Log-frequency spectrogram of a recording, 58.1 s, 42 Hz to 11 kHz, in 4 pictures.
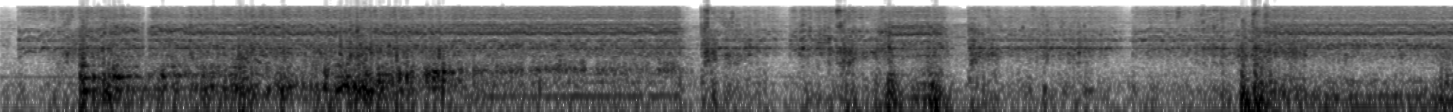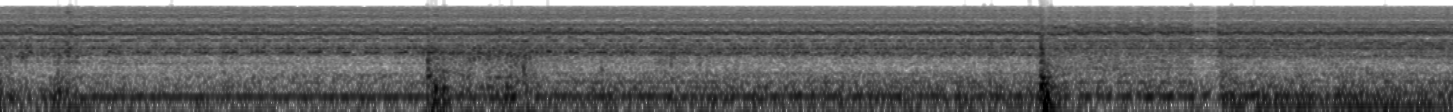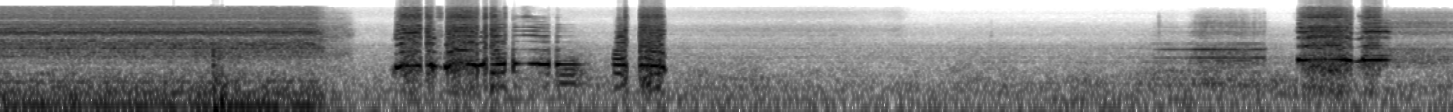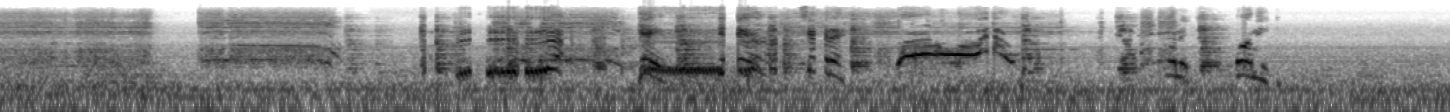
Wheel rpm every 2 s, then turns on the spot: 150, 230, 240, 210, 210, 210, 250, 230, 240, 240, 240, 240, 210, 190, 230, 230, 90, 0, 0, 0, 0, 0, 0, 0, 0, 0, 0, 0, 0.
none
